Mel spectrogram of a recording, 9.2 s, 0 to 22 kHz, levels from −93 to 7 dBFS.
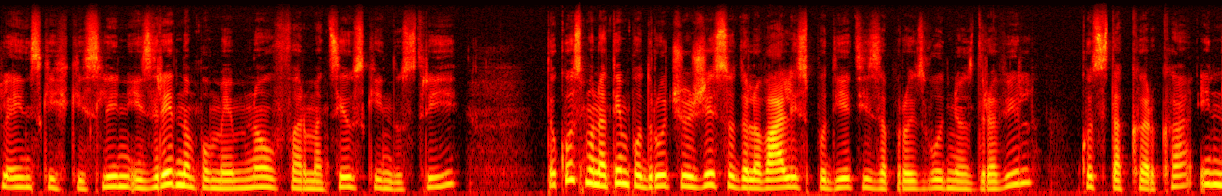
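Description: Speech recording with no audible technical faults.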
